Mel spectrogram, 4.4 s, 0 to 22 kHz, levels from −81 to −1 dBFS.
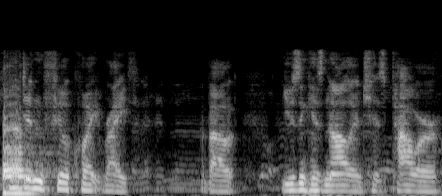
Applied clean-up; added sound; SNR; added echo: none; Musical instrument; 1 dB; reverberation time 0.2 s.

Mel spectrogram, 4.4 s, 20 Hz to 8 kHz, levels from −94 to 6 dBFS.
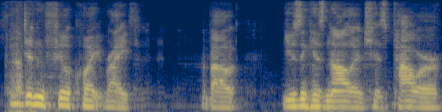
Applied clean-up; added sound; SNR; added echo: neural separator model SepFormer DNS4.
